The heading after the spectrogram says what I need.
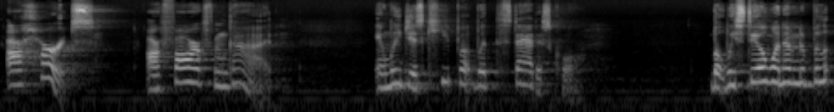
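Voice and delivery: ordinary talk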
